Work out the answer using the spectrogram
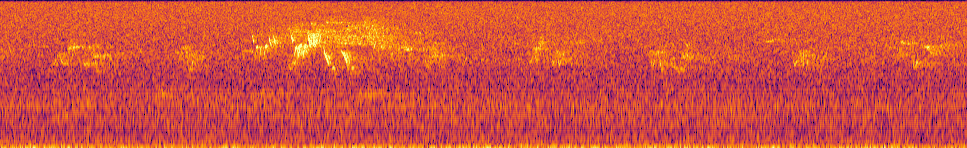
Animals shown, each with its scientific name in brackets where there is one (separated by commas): Mourning Warbler (Geothlypis philadelphia), Chestnut-sided Warbler (Setophaga pensylvanica), Red-eyed Vireo (Vireo olivaceus)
